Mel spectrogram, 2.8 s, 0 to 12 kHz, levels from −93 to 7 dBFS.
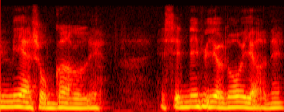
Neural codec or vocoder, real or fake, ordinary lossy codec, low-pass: none; real; none; 9.9 kHz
